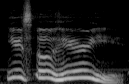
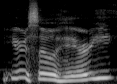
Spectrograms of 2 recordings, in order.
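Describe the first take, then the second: First: Very high, drawn-out mock Capitol voice; slow, loud, squeaky put-on voice, dropping at the end; high-pitched Capitol voice. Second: "hairy" lifted at the end like a question, in a very high voice; slow, loud, high mock Capitol voice, swinging up on "hairy"; rising like a question. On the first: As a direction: pipe it slowly, far up in pitch. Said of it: "speak in such a high pitch". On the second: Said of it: "as if they're asking a question".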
